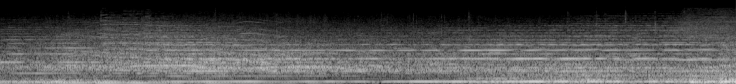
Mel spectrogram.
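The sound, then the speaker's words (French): A large wrestling arena crowd in Charlotte, North Carolina roars and cheers as a wrestler wins the title in her hometown in 2017, a steady, loud wall of sound that stays dense and sustained throughout, swelling slightly near the end. “Tu sais, écoute la foule, tu regardes ça, Là, c'est plus de la lutte, c'est juste des émotions pures et brutes.”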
